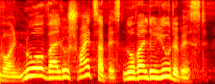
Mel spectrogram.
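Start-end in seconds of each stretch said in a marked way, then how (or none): none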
